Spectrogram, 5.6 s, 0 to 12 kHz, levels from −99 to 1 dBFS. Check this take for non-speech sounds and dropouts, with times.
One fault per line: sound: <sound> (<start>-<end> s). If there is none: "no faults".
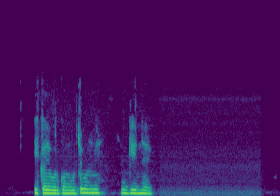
no faults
